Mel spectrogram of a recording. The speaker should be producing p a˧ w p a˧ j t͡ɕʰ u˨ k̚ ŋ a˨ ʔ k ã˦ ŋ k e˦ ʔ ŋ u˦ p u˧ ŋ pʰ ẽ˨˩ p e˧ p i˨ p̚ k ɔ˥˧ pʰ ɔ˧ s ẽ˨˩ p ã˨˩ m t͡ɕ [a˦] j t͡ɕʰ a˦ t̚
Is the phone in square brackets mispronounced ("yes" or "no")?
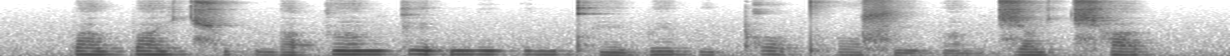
no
